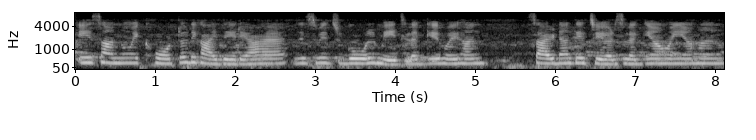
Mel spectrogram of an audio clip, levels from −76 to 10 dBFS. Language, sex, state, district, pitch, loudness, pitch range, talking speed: Punjabi, female, Punjab, Fazilka, 215 Hz, -16 LUFS, 210-230 Hz, 155 wpm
